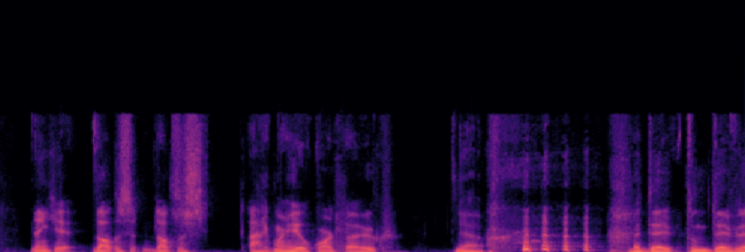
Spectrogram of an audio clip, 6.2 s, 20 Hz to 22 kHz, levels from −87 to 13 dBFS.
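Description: At about 0.91 s, right after "denk je" and before "is dat", there is a short concealed packet loss. Roughly 40 ms of audio never arrived in time, and the receiver filled about 37 ms by extending the preceding sound before cross-fading back into the real signal at 0.97 s. It comes across as a brief smear or wobble rather than a gap. The smooth return marks it as a single short loss, not a burst.

At about 2.83 s, just after "eigenlijk maar heel kort", a burst of packet loss follows. Here the decoder ran out of incoming audio for longer, padding about 45 ms by holding the last sound and fading it down. That gives a held buzz or dying hiss that ends at 2.90 s, where the audio picks up further along with about 40 ms skipped. The audible jump forward and the decaying fill set it apart from the earlier smear. Both events sit inside the Opus call path, whose band limit points to about 12 kHz.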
